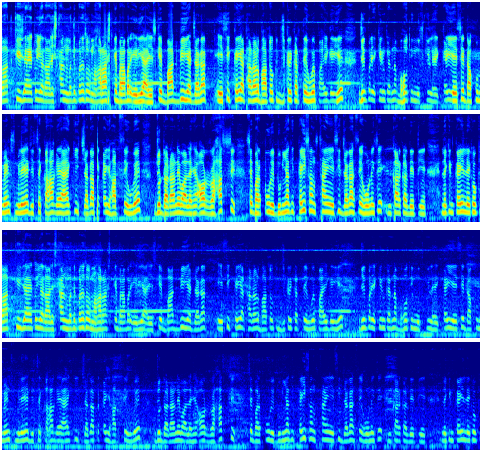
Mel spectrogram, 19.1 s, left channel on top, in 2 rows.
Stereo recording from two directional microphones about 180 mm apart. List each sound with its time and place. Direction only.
0.8 s speech: centre (ahead or behind)
2.0 s speech: 40° left (ahead or behind)
8.5 s speech: 40° left (ahead or behind)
